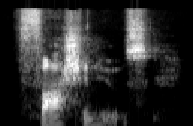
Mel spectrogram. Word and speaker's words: Fashanu: Saying that, I think that his ceiling is much lower than Fashanu's. Right. Or I keep saying his name wrong. I apologize. – Yeah, that's it. That's it. You got it.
